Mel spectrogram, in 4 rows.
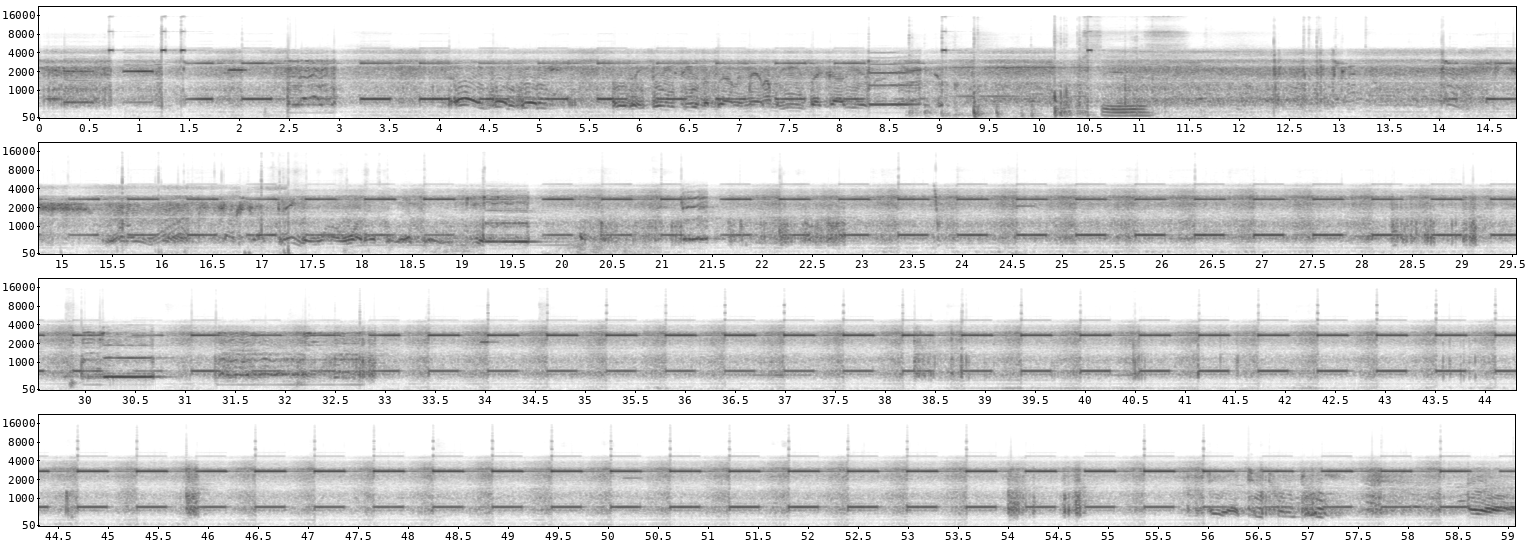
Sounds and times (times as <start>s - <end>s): Fire alarm: 0.0s - 11.4s, 14.1s - 59.0s
Smoke detector, smoke alarm: 0.3s - 2.4s, 3.2s - 10.7s, 14.4s - 59.0s
Beep, bleep: 0.7s - 2.4s, 3.2s - 4.6s, 5.2s - 9.8s, 16.2s - 19.1s, 19.8s - 59.0s.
